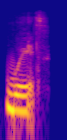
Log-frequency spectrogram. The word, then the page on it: withe: Indian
